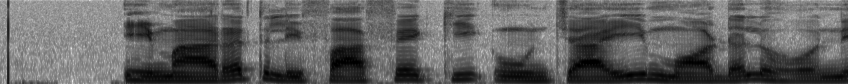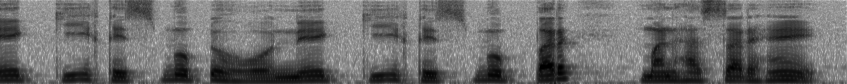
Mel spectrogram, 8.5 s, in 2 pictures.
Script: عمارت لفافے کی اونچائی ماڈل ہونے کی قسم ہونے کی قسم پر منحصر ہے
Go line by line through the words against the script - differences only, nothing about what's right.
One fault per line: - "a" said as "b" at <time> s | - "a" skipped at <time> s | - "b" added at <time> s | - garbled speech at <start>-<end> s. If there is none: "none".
none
